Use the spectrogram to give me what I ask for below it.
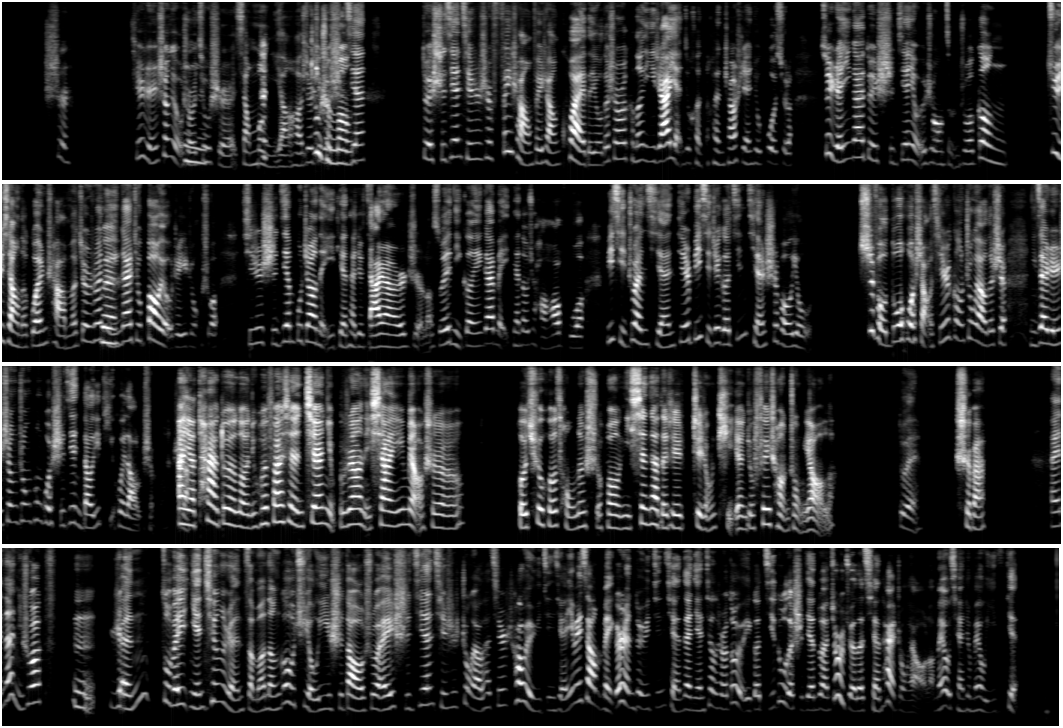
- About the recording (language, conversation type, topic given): Chinese, podcast, 钱和时间，哪个对你更重要？
- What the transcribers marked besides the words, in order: other background noise; teeth sucking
